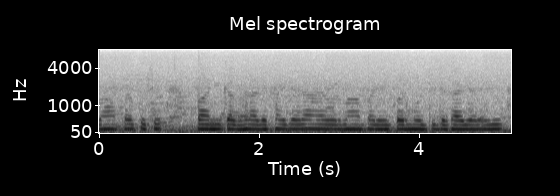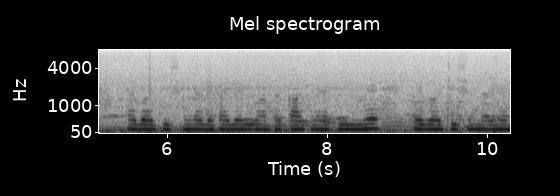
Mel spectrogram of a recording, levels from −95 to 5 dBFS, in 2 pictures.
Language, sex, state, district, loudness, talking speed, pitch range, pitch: Hindi, male, Chhattisgarh, Bilaspur, -13 LUFS, 225 wpm, 155-160 Hz, 155 Hz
